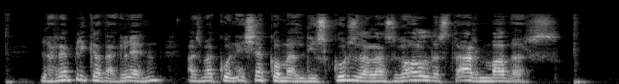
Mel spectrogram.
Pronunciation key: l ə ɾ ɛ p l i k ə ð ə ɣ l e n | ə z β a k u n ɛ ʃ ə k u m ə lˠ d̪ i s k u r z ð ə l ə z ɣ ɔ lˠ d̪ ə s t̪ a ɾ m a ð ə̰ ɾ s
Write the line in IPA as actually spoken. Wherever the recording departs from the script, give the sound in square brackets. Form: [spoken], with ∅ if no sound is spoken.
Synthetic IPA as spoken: l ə [r] ɛ p l i k ə ð ə ɣ l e n | ə z β a k u n ɛ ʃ ə k [ɔ] m ə lˠ d̪ i s k u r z ð ə l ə z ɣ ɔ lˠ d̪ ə s t̪ a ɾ m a ð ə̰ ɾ s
